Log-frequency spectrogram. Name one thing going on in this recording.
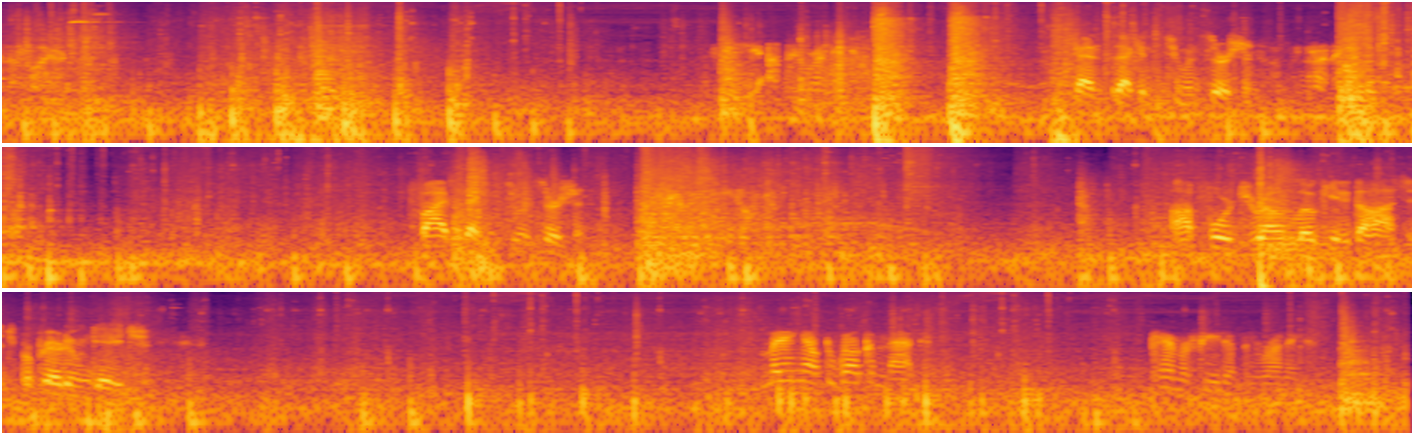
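Footsteps thud on a hard floor.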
